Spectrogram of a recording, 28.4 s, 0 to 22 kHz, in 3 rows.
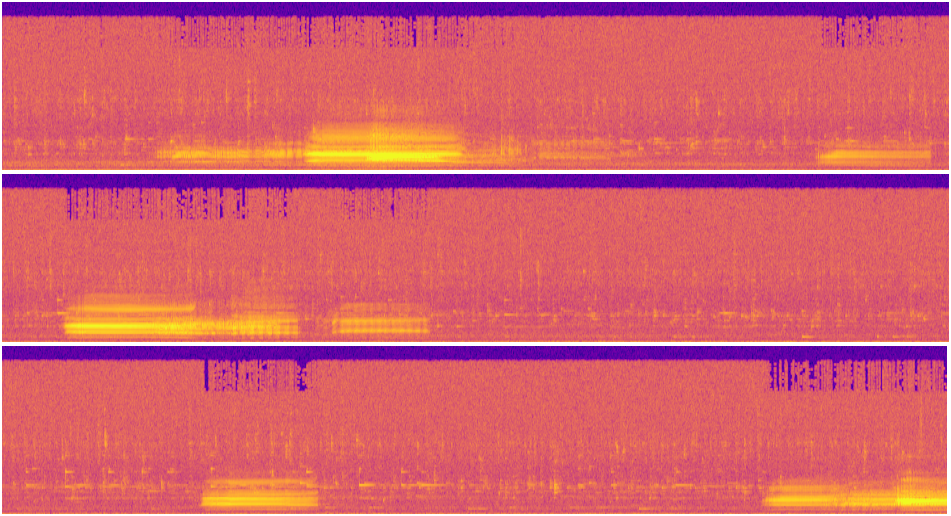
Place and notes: [Hi-MD-recorder Sony MZ-NH900, Beyerdynamic MCE 82]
